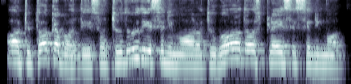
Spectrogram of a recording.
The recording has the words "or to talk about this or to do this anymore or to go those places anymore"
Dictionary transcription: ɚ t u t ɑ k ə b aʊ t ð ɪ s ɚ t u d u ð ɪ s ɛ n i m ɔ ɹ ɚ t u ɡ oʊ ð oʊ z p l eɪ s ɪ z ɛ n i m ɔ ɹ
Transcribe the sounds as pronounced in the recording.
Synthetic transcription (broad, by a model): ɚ t u t ɑ k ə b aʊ t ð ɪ s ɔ t u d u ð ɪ s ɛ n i m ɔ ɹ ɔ t u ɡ oʊ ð oʊ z p l eɪ s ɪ s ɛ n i m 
